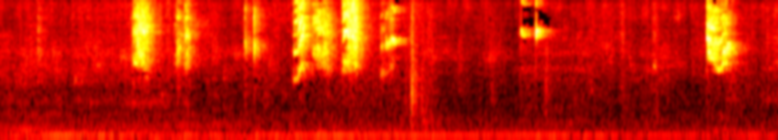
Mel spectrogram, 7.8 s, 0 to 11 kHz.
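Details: Captive lovebirds in an aviary, 7 April 2024, produce scattered bursts of harsh, high-pitched squawking, with clusters around the middle and a last loud burst near the end, separated by quiet stretches over steady low hum.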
